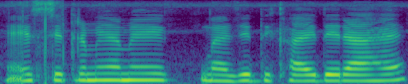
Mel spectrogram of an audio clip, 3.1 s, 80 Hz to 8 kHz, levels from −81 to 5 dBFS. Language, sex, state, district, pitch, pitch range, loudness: Hindi, female, Odisha, Khordha, 215 Hz, 210-225 Hz, -14 LUFS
